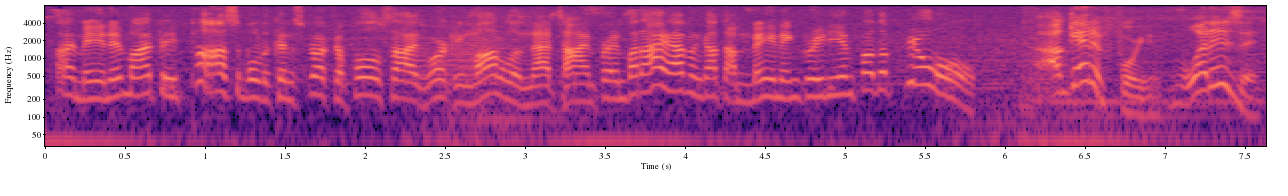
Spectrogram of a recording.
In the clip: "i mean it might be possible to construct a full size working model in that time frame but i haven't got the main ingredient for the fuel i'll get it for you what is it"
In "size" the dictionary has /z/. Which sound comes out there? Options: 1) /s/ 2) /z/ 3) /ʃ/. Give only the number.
2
